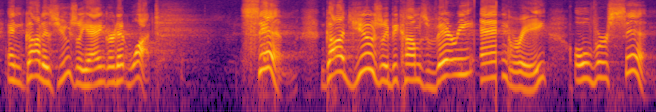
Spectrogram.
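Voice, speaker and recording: A high, bright-voiced male pastor preaches in a church, telling stories and acting out the voices of the people in them. He jumps sharply in pitch to stress a point, and his voice rings with a long church reverb. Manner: storytelling with acted-out voices in jokes; rises sharply for emphasis. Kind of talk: sermon.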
